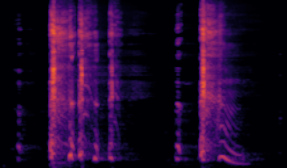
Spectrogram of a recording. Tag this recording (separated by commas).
Respiratory sounds, Cough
